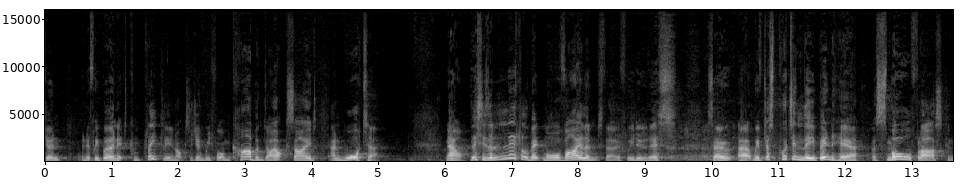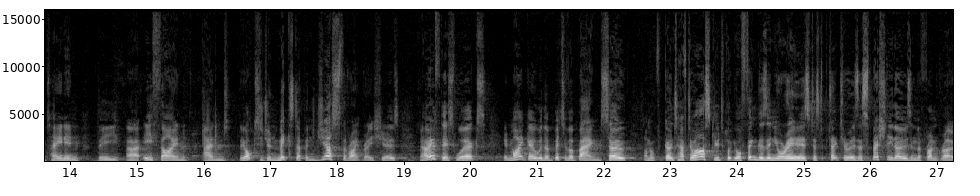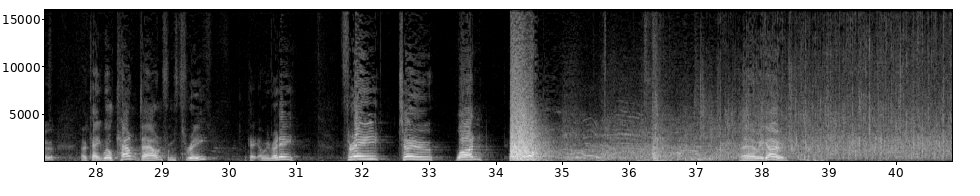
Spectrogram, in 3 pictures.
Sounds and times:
Speech: 0.0 - 5.1, 6.0 - 31.1, 31.7 - 33.9, 37.6 - 38.4.

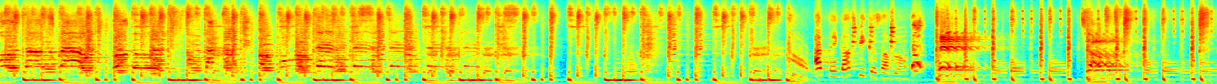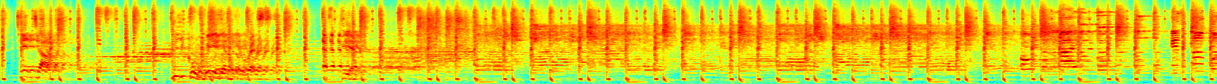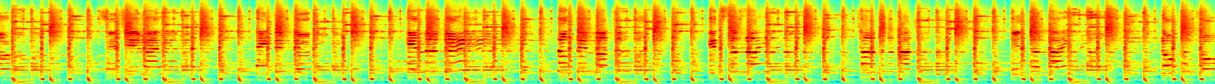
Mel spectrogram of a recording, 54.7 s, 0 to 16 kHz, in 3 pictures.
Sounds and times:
Music: 0.0 - 54.7
Speech: 12.2 - 14.7, 18.5 - 19.4, 20.8 - 23.8.

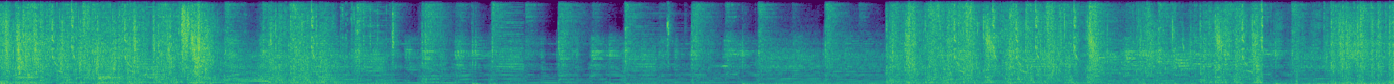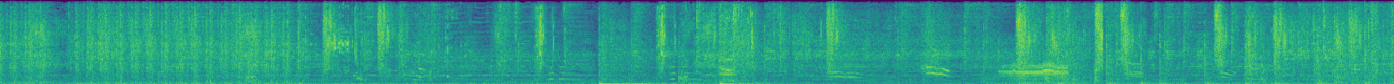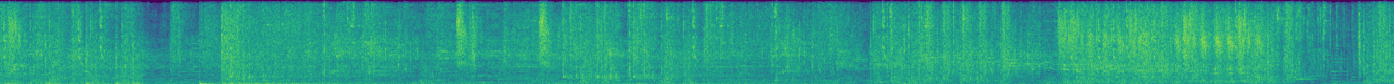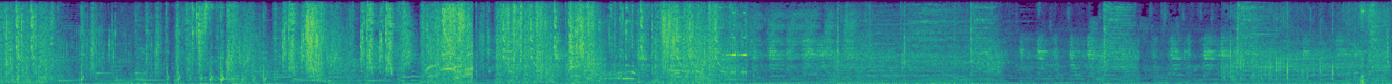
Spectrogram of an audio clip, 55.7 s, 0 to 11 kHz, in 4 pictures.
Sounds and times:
Machine gun: 0.0 - 3.5, 8.9 - 11.2, 11.9 - 17.4, 24.9 - 29.4, 36.6 - 42.5, 46.0 - 49.3.

